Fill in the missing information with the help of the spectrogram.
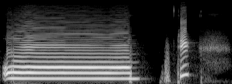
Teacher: ह्रस्व स्वर से तीन गुना अधिक समय लगता है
